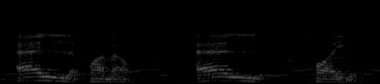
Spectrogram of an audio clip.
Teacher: We just say the normal default recitation with the lam. The lam doesn't become silent. · Term: moon letters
